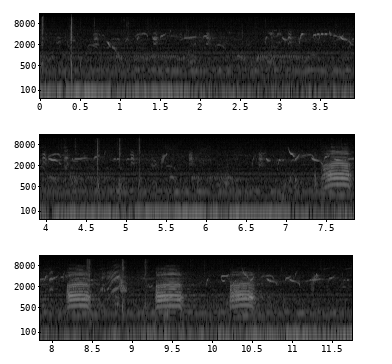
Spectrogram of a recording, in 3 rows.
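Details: Egyptian goose at Gowrie dam waterhole, Djuma Game Reserve, Sabi Sand, South Africa, picked up by a live waterhole camera at 05:57 on 09/05/21; four loud, harsh, harmonic honks come in quick succession late on, over steady twittering of small birds.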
